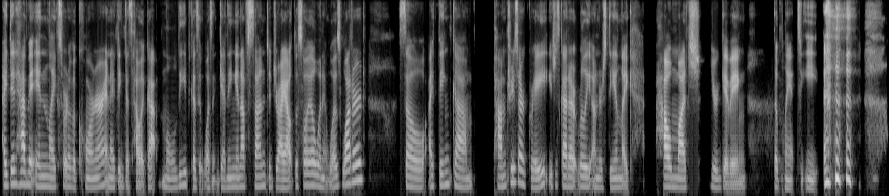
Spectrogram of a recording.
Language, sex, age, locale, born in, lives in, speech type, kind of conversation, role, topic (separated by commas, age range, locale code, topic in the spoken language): English, female, 40-44, en-US, United States, United States, conversation, unstructured, none, How do you care for and display houseplants at home?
